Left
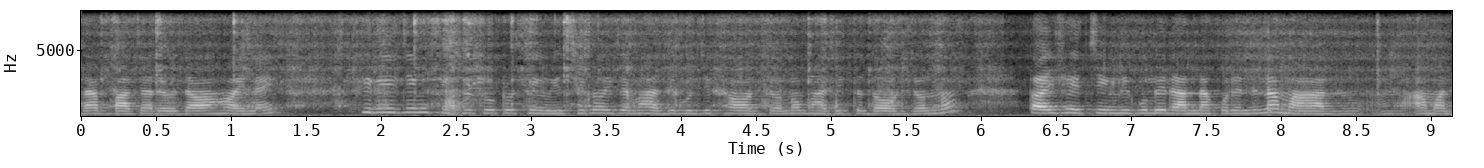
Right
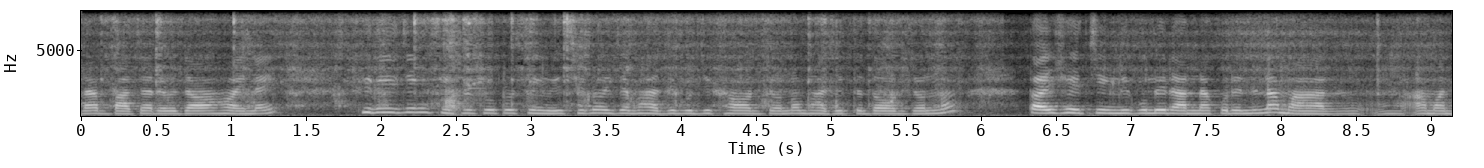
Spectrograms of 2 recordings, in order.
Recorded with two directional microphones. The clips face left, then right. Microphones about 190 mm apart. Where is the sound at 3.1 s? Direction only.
30° right (ahead or behind).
